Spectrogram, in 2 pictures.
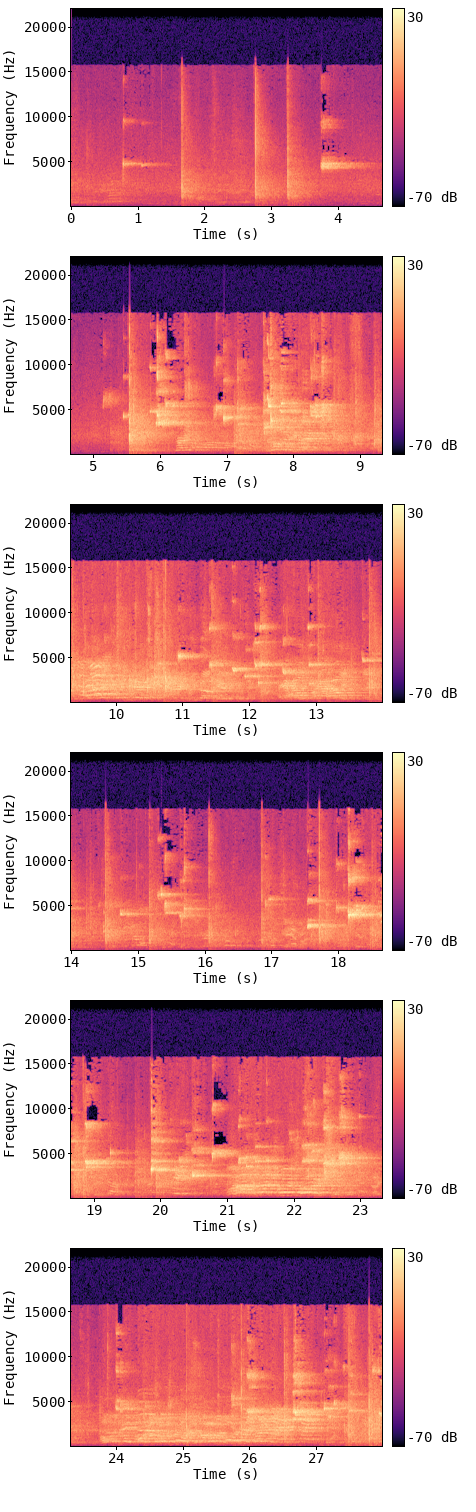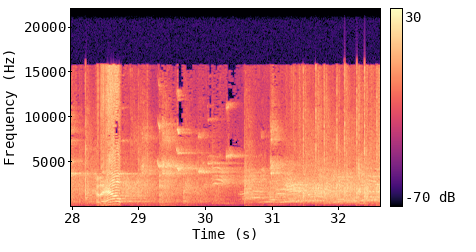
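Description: A basketball bouncing on a hardwood gym floor, with a few sharp knocks in the quieter first five seconds. Then indistinct shouting from players and crowd echoes through the gym, and a loud bang comes near the end.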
